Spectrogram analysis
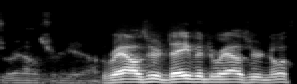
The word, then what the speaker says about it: Rouzer: I guess that's Rouzer or Rozier. I don't want to get it wrong. Do you know that guy, how to pronounce his name? Pretty sure it's Rouzer, yeah.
